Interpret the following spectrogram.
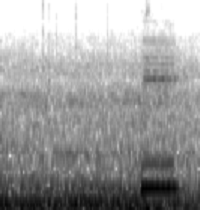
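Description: Steady road and engine noise inside a moving car's cabin, with one short horn toot about one and a half seconds in.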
